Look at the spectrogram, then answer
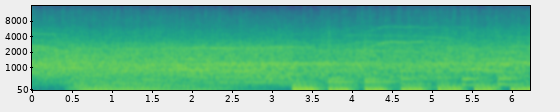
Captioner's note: cheering, applause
